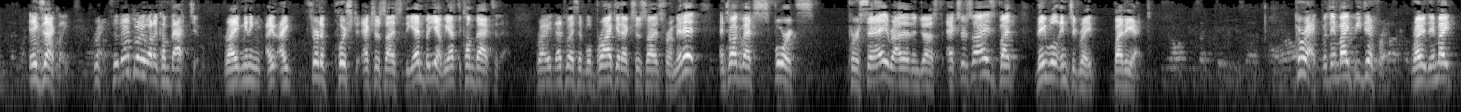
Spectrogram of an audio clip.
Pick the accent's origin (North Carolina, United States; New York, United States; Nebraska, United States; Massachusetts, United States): New York, United States; Staten Island; I grew up in Staten Island, so he would come visit the Young Israel once a year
